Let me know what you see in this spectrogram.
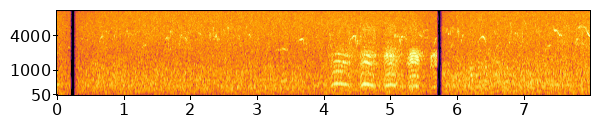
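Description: Faint, thin high chirps of small songbirds in evergreen trees. About four seconds in, another bird gives a quick run of about five lower calls, the loudest sound. Near the end come soft high notes taken for a Japanese white-eye's courtship call.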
